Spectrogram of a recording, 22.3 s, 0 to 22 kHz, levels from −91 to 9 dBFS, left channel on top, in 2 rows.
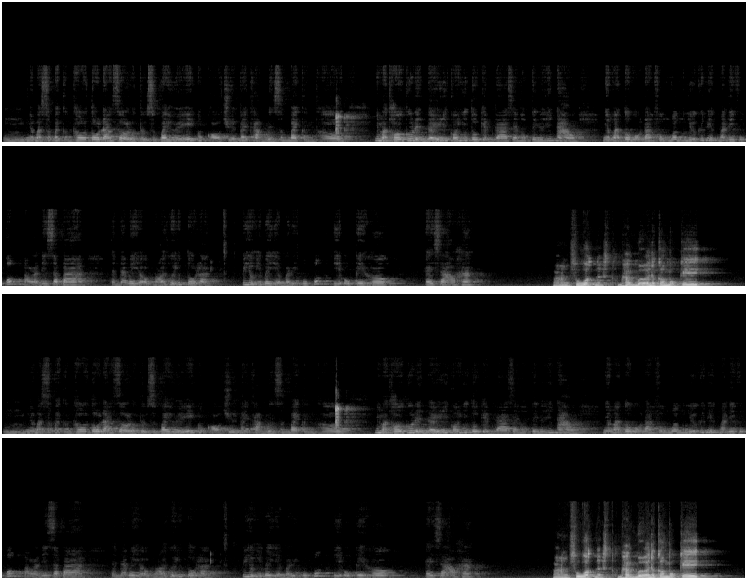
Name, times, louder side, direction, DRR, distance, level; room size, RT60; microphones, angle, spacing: voice 1, 0.0-5.2 5.6-8.7 9.0-12.4 12.8-14.3 14.8-17.1 17.5-18.3, left 2 dB, 35° left, 4.0 m, -43 dB
voice 2, 19.4-21.6, right 2 dB, 85° right, 1.4 m, -22 dB
27.5 x 26.5 x 6.6 m
head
